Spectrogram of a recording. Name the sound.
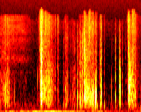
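approaching footsteps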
